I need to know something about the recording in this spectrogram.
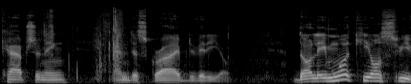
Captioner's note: speaking French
